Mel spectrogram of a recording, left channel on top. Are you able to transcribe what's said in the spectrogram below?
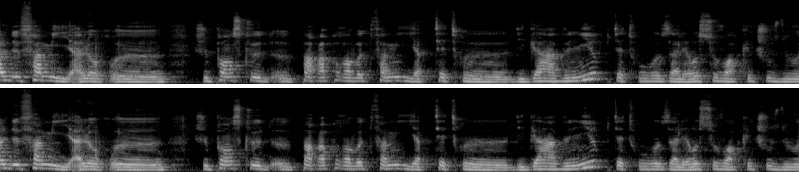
de famille. Alors, je pense que par rapport à votre famille, il y a peut-être des gains à venir. Peut-être vous allez recevoir quelque chose de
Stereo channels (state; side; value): normal; both; correlation 0.46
